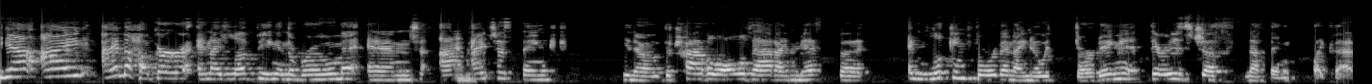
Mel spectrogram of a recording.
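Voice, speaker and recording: A woman speaks fairly slowly in an American accent, with fairly high pitch and lively intonation. It is a normal speaking voice. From Long Island, New York. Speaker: PR agency founder. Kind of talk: interview.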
